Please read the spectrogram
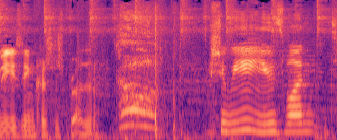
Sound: gasps

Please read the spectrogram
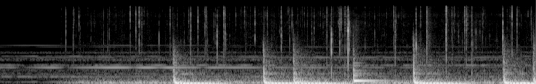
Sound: fire crackling

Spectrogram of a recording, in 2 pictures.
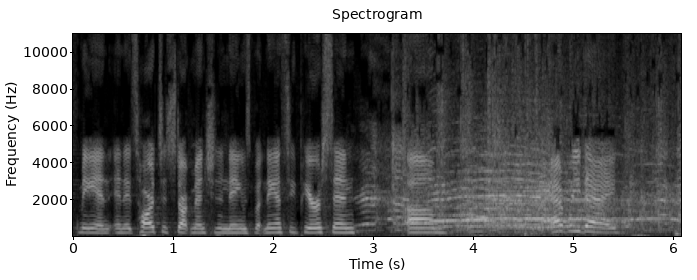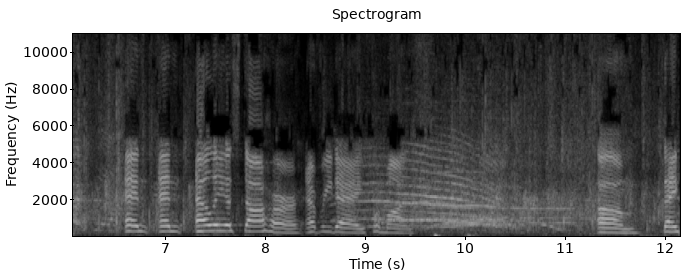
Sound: cheers and applause

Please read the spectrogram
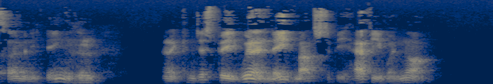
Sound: none

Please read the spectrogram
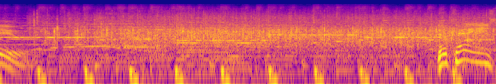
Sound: audience clapping

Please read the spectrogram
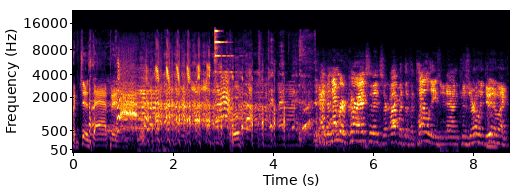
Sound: laughter; bell rings

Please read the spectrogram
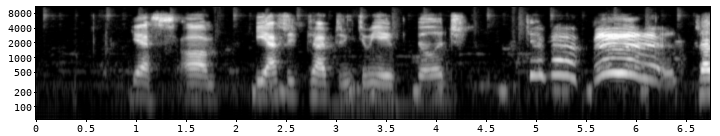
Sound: high Voice

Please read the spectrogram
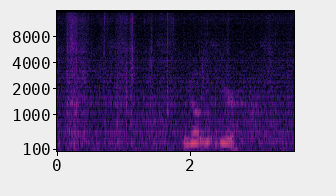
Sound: twigs snapping

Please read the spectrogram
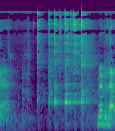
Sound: chopsticks tapping

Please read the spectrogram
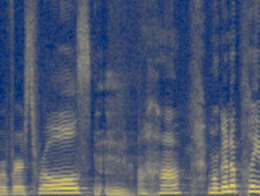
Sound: clears throat

